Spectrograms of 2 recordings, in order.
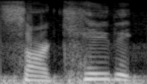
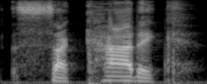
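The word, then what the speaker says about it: saccadic: don't see us and it's called SAR connect masking my bad it's pronounced psychotic masking and basically what that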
